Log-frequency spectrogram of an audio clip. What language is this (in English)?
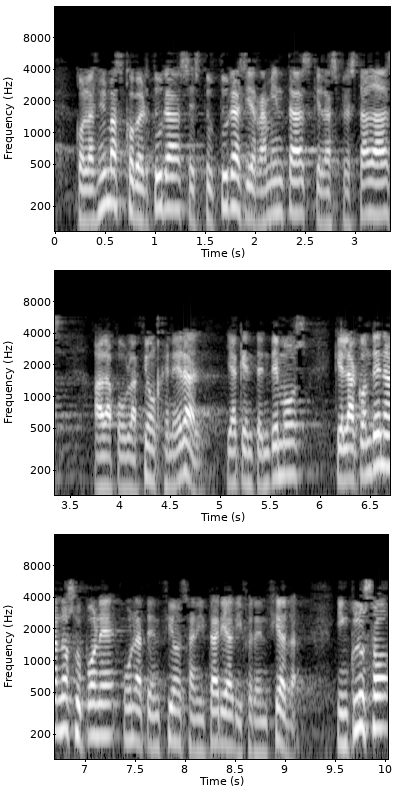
Spanish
